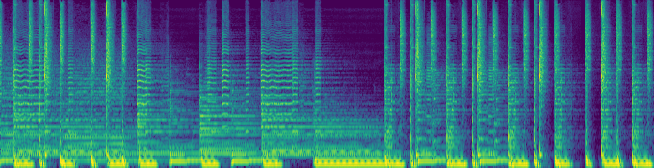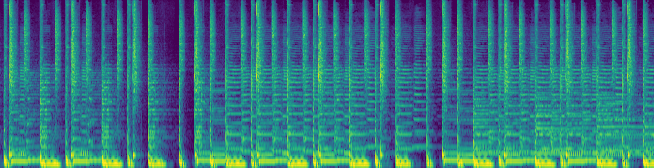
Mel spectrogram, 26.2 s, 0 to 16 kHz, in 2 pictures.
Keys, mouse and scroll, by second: 1.4 alt+shift+middle drag, 1.7 alt+middle click, 2.6 Tab, 3.1-6.9 drag, 7.2 alt+middle click, 12.8 click, 13.6-16.1 drag, 16.3 alt+middle click, 17.2 click, 18.5 alt+middle click, 20.9-24.8 drag.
